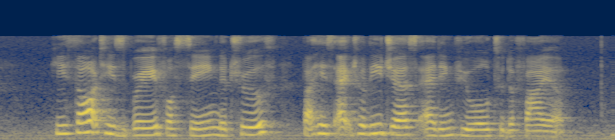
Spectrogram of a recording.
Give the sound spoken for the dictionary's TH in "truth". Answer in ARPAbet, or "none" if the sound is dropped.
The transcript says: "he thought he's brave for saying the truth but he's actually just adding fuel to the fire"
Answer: TH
